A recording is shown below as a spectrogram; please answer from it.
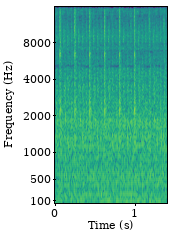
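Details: Toyota Vios idling with a sharp regular tick about every fifth of a second over a steady hum; misfire, suspected leaking ignition coil.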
